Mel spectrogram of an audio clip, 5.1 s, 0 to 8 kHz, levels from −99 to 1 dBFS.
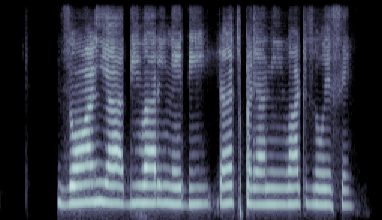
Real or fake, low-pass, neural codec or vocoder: fake; 7.2 kHz; codec, 32 kHz, 1.9 kbps, SNAC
